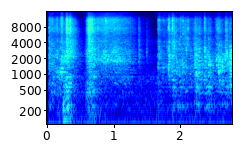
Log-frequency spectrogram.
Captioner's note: foil crinkling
